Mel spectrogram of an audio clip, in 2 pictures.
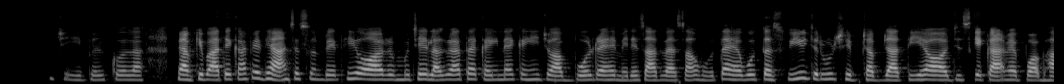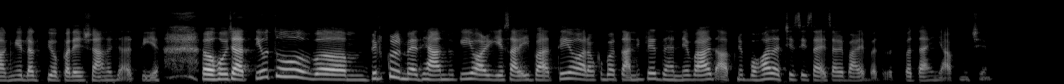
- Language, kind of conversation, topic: Hindi, advice, परफेक्शनिज्म के कारण काम पूरा न होने और खुद पर गुस्सा व शर्म महसूस होने का आप पर क्या असर पड़ता है?
- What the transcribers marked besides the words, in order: none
